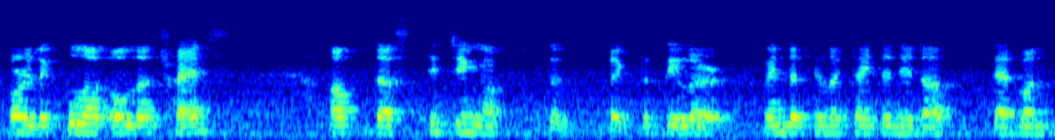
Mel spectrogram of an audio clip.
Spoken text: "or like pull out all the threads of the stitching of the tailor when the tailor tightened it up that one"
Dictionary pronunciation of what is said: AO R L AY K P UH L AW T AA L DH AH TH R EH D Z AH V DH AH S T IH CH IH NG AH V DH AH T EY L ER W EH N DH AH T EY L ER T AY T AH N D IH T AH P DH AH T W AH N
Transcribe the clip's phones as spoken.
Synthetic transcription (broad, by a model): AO R L AY K P UH L AW T AA L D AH T R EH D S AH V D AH S T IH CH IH NG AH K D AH T EY L ER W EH N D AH T EY L ER T AY T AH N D IH T AH P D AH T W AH N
